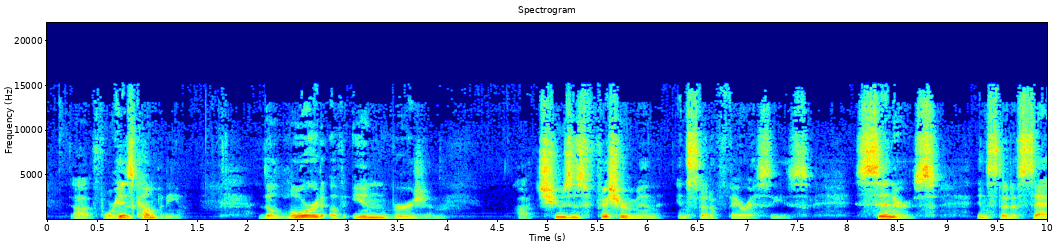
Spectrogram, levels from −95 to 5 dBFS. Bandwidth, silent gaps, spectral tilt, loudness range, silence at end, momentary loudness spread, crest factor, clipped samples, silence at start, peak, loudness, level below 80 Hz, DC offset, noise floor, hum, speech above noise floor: 15.5 kHz; none; -2.5 dB/octave; 3 LU; 0 s; 17 LU; 20 dB; under 0.1%; 0.25 s; -4 dBFS; -21 LUFS; -66 dBFS; under 0.1%; -60 dBFS; none; 37 dB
